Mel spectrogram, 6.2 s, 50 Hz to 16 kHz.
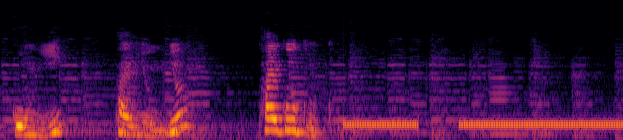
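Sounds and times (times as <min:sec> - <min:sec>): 
faint music: 0:00.0 - 0:06.2
speech: 0:00.1 - 0:02.0, 0:02.6 - 0:03.4
telephone dial tone: 0:03.4 - 0:06.2.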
